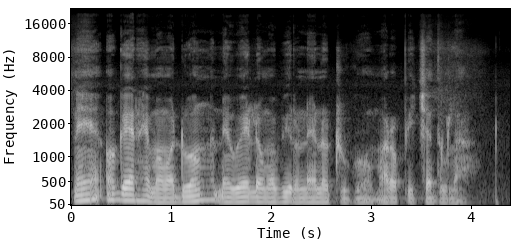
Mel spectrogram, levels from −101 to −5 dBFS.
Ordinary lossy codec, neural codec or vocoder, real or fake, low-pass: none; vocoder, 44.1 kHz, 128 mel bands every 256 samples, BigVGAN v2; fake; 19.8 kHz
